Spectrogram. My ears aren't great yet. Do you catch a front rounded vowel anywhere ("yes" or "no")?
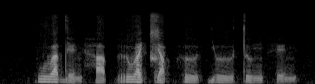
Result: no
